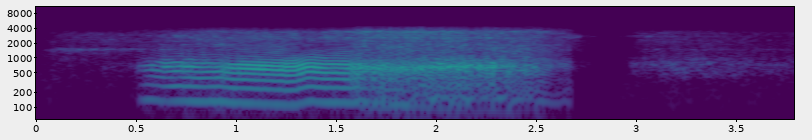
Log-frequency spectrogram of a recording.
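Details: Adult man (husband) snoring badly in sleep: loud, drawn-out rattling in-breath with a tonal, vibrating quality, then a softer out-breath; heavy snoring.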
